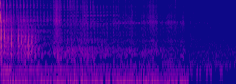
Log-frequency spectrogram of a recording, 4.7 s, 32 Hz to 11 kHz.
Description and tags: Queneau Douing 01
battement de regle sur le bord d'une table
vibrate, psychedelic, bizarre, douing, metal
